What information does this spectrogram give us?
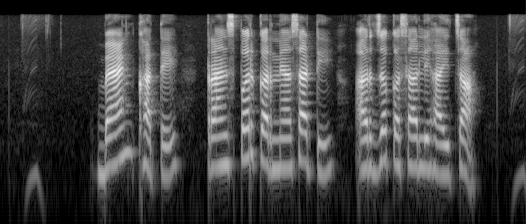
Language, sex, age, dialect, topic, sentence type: Marathi, female, 31-35, Standard Marathi, banking, question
